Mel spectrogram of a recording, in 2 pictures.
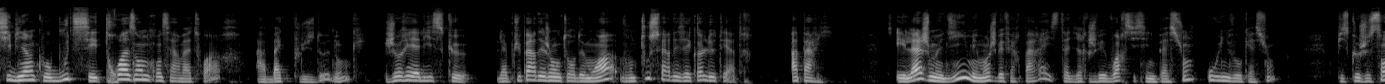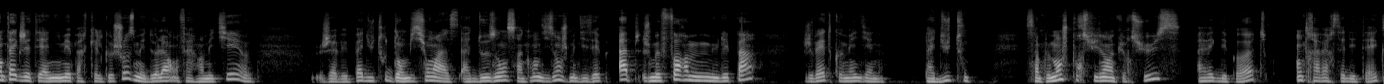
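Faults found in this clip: Single sharp clicks in the speech at 15.85 s and 21.27 s. Likely dropped samples: a fraction of a millisecond missing from the stream, so the waveform steps abruptly from one value to a later one with no audible gap. On a spectrogram each shows as a thin vertical line spanning the full frequency range; on the waveform, a visible discontinuity at each time. Probable component: the capture or playback buffer path losing a few samples.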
